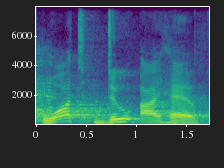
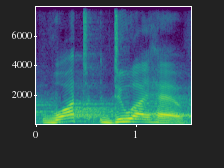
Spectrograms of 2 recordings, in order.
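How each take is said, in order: The two takes are said the same way.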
